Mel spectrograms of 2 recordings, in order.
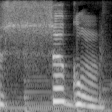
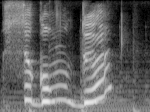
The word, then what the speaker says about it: second: de cette image attention la prononciation de second on n'entend pas le D parce que si on entend de ça veut dire second de et c'est au féminin au féminin vous comprenez donc si vous dites second plan plan est au masculin si vous prononcez secondde on pense que c'est un mot féminin après et ça n'est pas le cas ça va comprz ça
